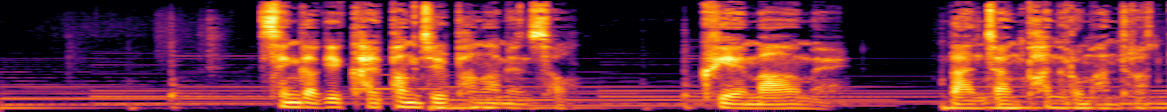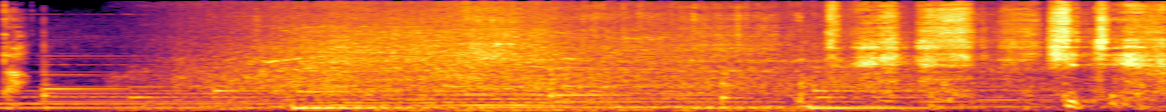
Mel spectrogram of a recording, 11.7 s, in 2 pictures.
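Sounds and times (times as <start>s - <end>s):
speech: 1.4s - 6.5s, 11.2s - 11.6s
car engine revving to escape a pit: 6.3s - 10.8s.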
